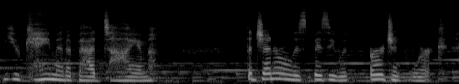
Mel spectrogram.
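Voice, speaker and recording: A woman's voice: medium pitch, moderate pace, close to an everyday voice. A woman playing a dutiful, world-weary military officer in a video game, explaining things matter-of-factly. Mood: grave, weary. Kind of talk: English video game dialogue. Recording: game audio with music behind.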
